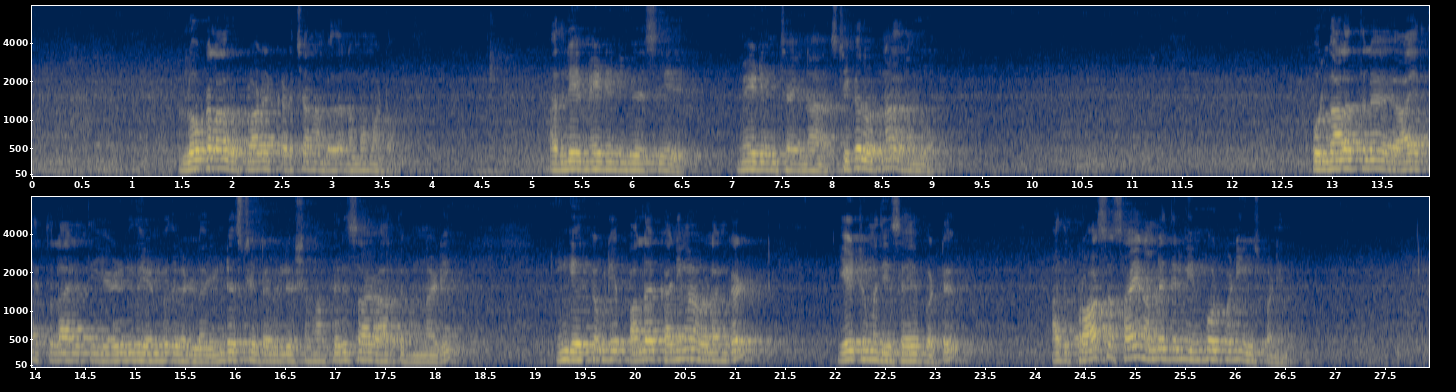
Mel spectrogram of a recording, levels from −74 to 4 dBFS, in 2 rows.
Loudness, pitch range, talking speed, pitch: -21 LUFS, 125-150 Hz, 100 wpm, 135 Hz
